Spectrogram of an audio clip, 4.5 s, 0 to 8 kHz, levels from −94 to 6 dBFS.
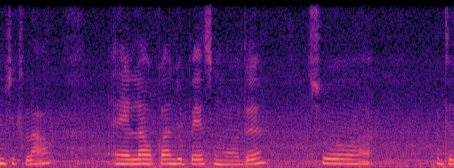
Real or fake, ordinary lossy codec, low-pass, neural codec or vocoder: fake; none; none; codec, 16 kHz, 2 kbps, FunCodec, trained on Chinese and English, 25 frames a second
